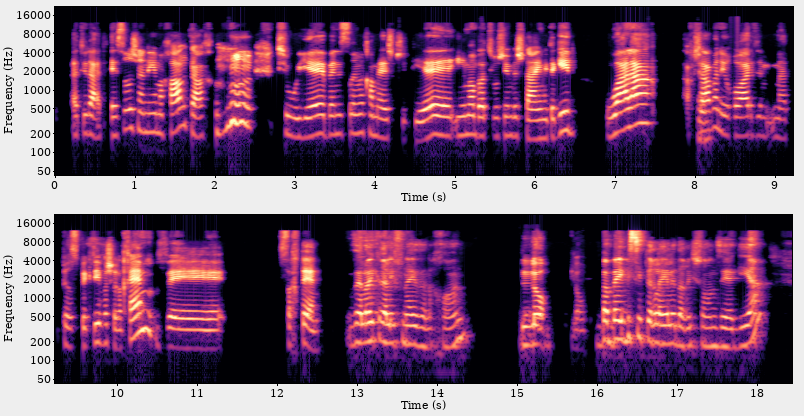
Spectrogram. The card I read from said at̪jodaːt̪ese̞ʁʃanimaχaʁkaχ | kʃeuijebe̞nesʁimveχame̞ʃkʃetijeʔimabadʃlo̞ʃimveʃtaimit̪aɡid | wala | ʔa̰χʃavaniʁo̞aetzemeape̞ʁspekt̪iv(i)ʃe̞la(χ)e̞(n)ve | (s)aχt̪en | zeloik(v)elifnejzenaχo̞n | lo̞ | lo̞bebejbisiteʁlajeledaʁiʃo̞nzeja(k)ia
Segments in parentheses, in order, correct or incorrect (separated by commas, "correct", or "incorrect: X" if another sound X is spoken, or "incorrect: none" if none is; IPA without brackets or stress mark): incorrect: a, correct, incorrect: m, correct, incorrect: ʁ, incorrect: ɡ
